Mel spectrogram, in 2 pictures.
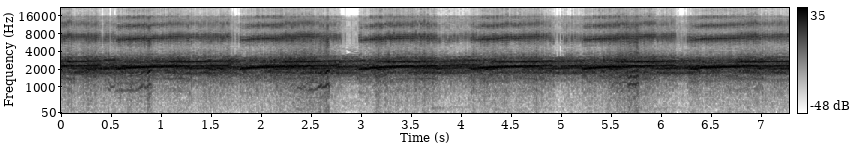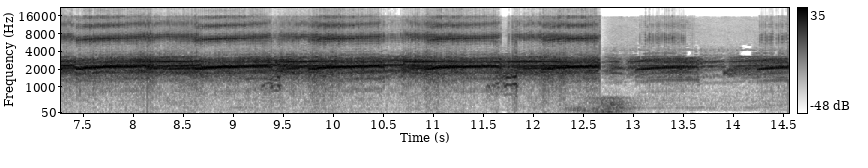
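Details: At night in Koah, after rain and in lush surroundings, Roth's tree frogs give a continuous, harsh, pulsing chorus at one bright pitch, about once a second, with a soft hiss of rain behind; the calling breaks off briefly near the end.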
